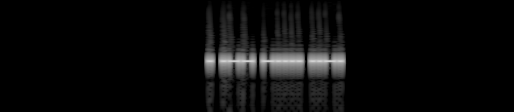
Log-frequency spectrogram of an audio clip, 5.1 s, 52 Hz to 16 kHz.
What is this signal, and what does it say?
Morse code, heard as a keyed tone, about 34 wpm, 700 Hz. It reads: EW6F
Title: DXCC-100 Call Signs - 4 Characters - Repeated 3x - 35wpm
